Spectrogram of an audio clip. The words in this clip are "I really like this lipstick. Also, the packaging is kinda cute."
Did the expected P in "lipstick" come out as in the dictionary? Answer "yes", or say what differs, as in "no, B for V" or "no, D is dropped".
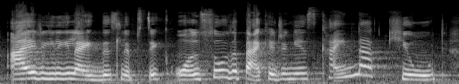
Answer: yes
